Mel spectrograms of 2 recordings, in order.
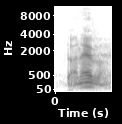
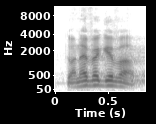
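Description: First: Much quieter, almost a breath; soft echo. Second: Said in the usual way. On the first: Real, not acted. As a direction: let the repeat fade to near silence.

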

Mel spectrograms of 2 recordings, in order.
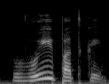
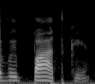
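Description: First: Випадки stressed at the start: ВИпадки, drawn out slowly; stress on first syllable. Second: Випадки misstressed in the middle: виПАДки; stress on second syllable. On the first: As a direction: hit ВИ in випадки. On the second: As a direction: lean on ПАД in випадки. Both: Shown as a demonstration. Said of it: "а не випадки".

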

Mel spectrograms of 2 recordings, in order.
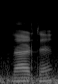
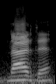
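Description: First: Said in the usual way. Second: Calling out louder. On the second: Real, not acted. Player calling out for the lost friend, louder. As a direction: call Nerede out across the room. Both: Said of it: "Nerede? repeated louder".

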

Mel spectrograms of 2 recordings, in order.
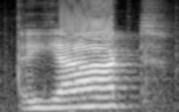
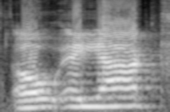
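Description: First: Loud, high urgent alarm; panicked warning. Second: High, loud urgent alarm; panicked warning. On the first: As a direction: warn them fast. Repeats warning. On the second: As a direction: shout the danger. Warns teammates of hunter. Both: Real, not acted.

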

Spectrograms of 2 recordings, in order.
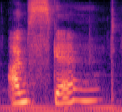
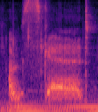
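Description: First: Higher, small frightened voice; nervous, pitched-up admission; scared. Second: Hushed, much softer fearful voice; frightened, barely voiced; scared whisper. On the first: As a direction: confess fear in a raised pitch. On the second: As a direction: whisper it as if hiding. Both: Real, not acted.

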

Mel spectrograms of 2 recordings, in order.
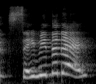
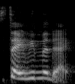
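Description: First: Saving the day squealed much higher and a bit louder; fangirling. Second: Said in the usual way. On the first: Real, not acted. Fan cheering Rune on, Saving the day squealed high. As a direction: gush it like a thrilled fan. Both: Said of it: "I'm done fangirling".

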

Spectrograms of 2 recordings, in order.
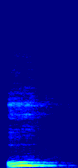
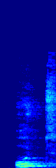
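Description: First: "Août" as a bare high "oo"; silent T. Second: "août" as a short "oot"; T pronounced. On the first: Teacher recapping the month's first option, "Août" as "oo". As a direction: say "Août" without A or T. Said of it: "O se dice U". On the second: Teacher recapping the month's second option, "août" as "oot". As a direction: end "août" on a sounded T. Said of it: "o se pronuncia la T". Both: Shown as a demonstration.

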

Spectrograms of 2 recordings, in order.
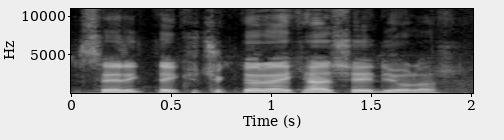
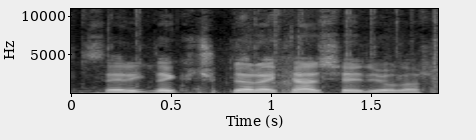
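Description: First: Slow repeat. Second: Slow, clear repeat for a listener; slower clear repeat. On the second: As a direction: spell it out slowly. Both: Real, not acted.

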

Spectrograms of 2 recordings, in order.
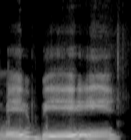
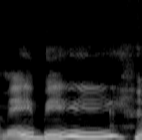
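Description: First: A lilting, drawn-out "Maybe." that rises and falls; an accidental sing-song "Maybe.". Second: "Maybe." echoed much higher, hamming up the lilt; mock her own tune on "Maybe.", pitched way up; a playful, much higher re-enactment of "Maybe."; exaggerated sing-song repeat. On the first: Real, not acted. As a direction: let "Maybe." float up and down like a little tune. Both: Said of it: "I don't know why I said it like that".

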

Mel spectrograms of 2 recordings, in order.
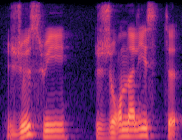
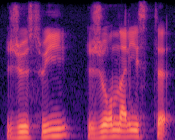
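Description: The two takes are said the same way.

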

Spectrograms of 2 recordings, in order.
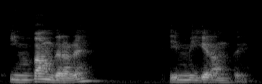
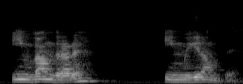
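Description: No difference in how they are said.

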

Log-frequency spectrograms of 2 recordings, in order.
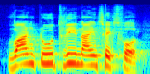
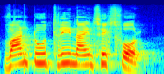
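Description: The two takes are said the same way.

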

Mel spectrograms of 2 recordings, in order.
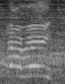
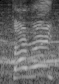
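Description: The two takes are said the same way.

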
